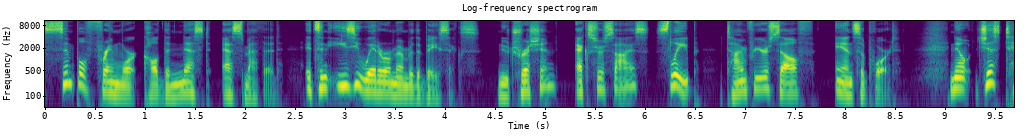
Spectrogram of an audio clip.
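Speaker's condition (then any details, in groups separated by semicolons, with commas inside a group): No condition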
